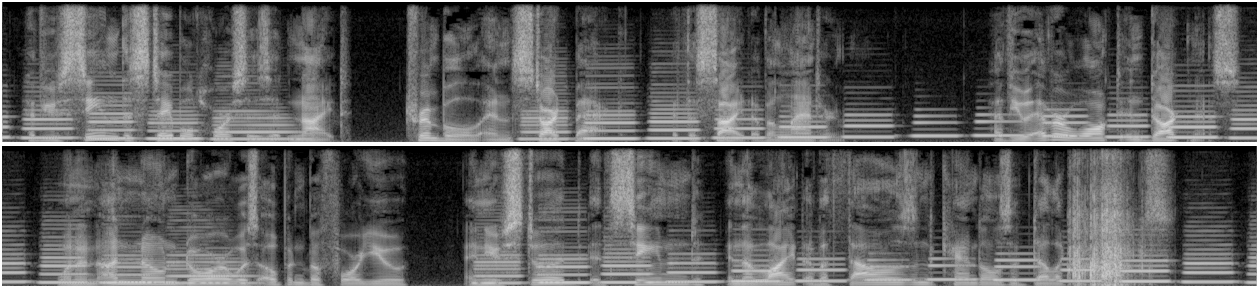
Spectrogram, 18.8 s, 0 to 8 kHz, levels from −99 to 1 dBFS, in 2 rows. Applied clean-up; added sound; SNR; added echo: none; Rattle + Wind instrument, woodwind instrument; -1 dB; none.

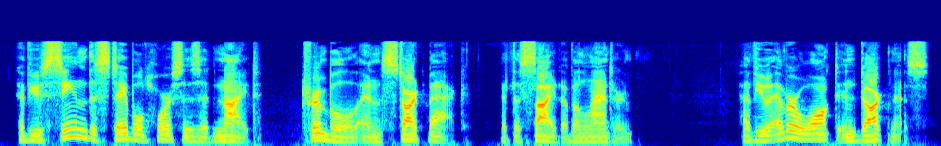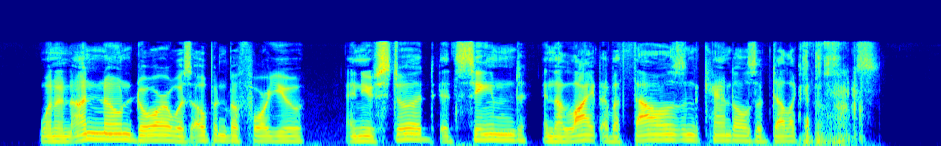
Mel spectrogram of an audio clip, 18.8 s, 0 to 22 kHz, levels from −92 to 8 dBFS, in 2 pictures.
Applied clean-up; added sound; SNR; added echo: neural mask model Resemble Enhance denoiser.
